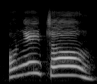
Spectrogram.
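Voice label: "oniichan", Japanese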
